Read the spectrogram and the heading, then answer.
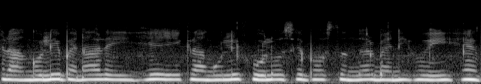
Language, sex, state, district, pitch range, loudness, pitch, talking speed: Hindi, female, Chhattisgarh, Bilaspur, 210-225 Hz, -11 LUFS, 220 Hz, 160 wpm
